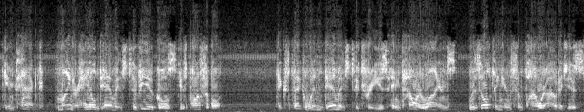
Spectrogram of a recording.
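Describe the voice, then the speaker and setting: Automated male announcer, mid-pitched text-to-speech, formal and measured, reading storm warnings over dull, faintly noisy radio. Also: expressive. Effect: weather radio broadcast. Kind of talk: scripted severe weather warning bulletin. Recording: muffled lo-fi radio with hum, noise.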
